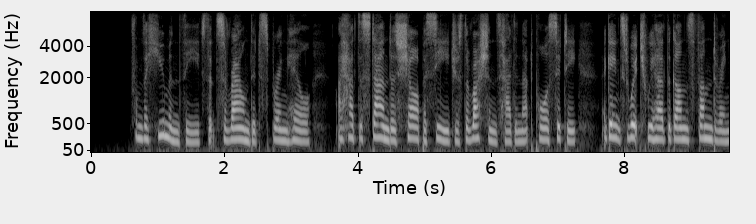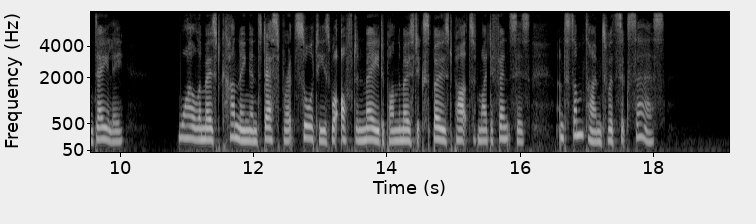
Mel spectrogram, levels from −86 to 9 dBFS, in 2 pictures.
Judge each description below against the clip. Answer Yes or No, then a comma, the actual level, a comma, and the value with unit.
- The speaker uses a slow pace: No, average, 170 wpm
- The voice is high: Yes, high, 195 Hz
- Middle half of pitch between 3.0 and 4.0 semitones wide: Yes, average, 3.3 semitones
